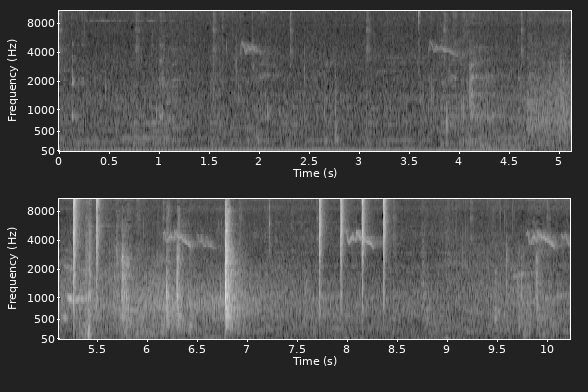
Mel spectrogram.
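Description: A few knocks, then a quick run of five sharp clicks from a gas grill's igniter as the burner is lit, with small birds chirping in the background.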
